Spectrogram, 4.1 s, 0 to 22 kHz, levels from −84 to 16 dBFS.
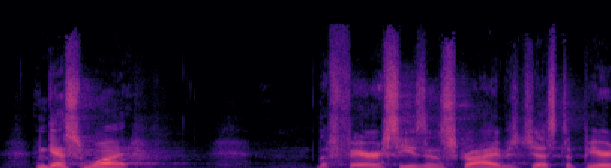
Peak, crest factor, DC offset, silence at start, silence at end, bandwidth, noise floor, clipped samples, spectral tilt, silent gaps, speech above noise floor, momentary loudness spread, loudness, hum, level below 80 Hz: -10 dBFS; 20 dB; under 0.1%; 0.1 s; 0 s; 19 kHz; -62 dBFS; under 0.1%; -2 dB/octave; none; 33 dB; 14 LU; -28 LUFS; none; -78 dBFS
